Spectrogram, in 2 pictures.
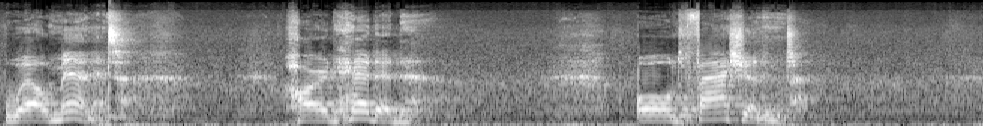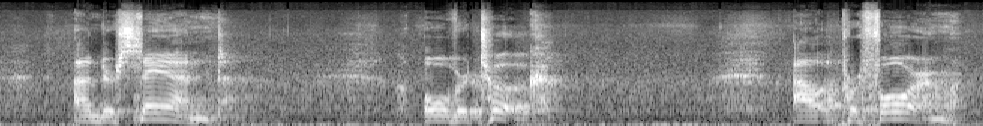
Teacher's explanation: for the adjectives and the verbs, the stress is on the second syllable.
